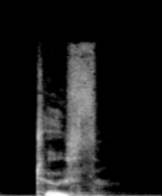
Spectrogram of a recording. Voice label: "tooth", UK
